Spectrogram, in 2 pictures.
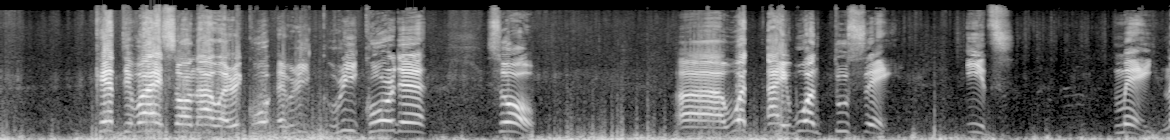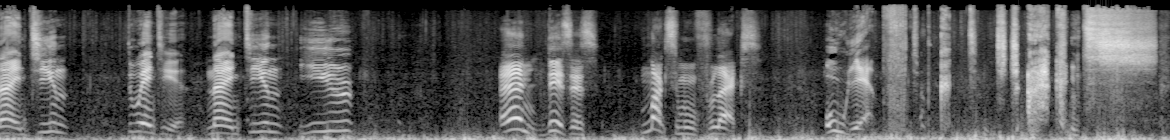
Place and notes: You're wellcome! First field-record on Sakhalin island. Udzhin Flow and ISAI.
